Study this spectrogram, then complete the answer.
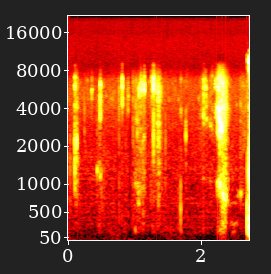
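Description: Chips crunched up close in a string of sharp, dry bites, scattered and uneven, ending in a couple of louder snaps with no talking.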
